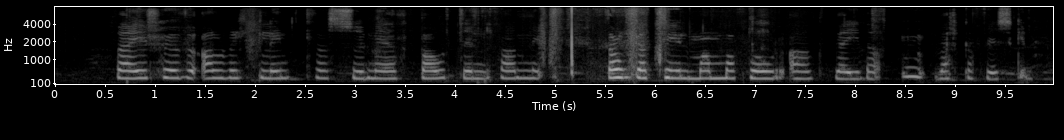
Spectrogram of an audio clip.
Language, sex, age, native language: Icelandic, other, 18-19, Icelandic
